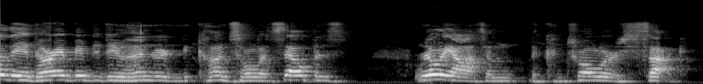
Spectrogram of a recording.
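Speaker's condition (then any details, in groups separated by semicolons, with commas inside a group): Cerebral palsy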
